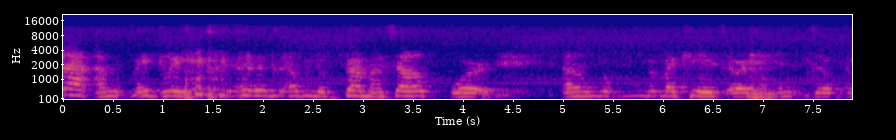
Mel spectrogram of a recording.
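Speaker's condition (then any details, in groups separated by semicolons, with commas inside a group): Cerebral palsy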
